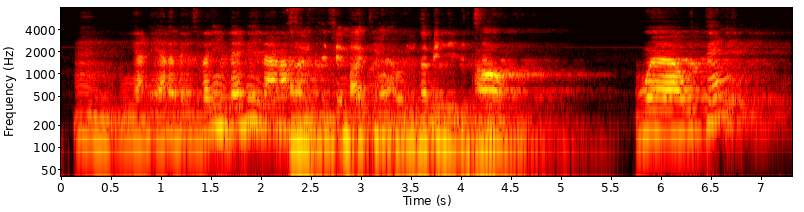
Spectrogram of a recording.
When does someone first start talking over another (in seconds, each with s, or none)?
2.3 s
